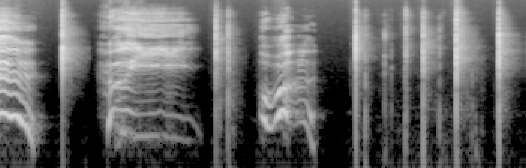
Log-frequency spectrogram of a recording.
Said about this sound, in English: That's too many slaps in the dick right there.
